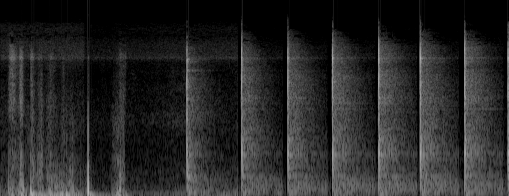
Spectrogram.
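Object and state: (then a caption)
Fully seated bearing race. A steel bearing race is driven into a wheel hub by hammering on a bearing driver. After a brief jumble of clatter, ten sharp, evenly spaced metallic strikes ring out, each with a quick bright attack that decays fast. The blows sound solid rather than hollow, showing the race is fully seated.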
